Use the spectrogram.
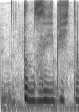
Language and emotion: Russian, angry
